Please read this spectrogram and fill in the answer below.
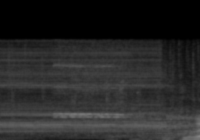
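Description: Arena horn sounding the end of the basketball game, a steady electric buzz that stops shortly before the end.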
